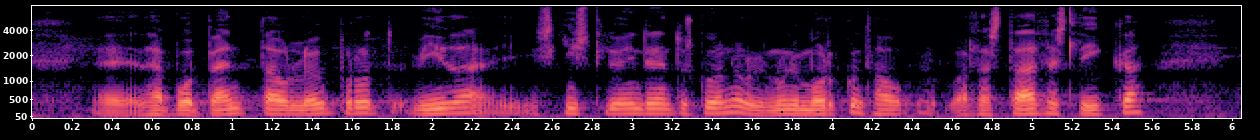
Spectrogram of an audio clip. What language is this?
Icelandic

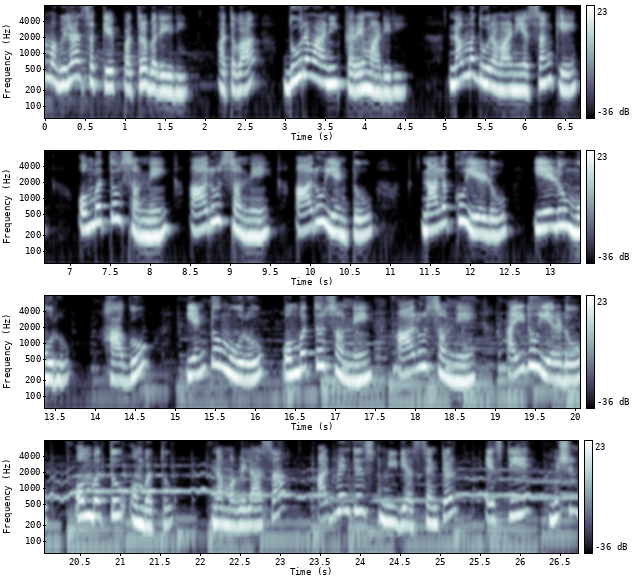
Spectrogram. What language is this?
Kannada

